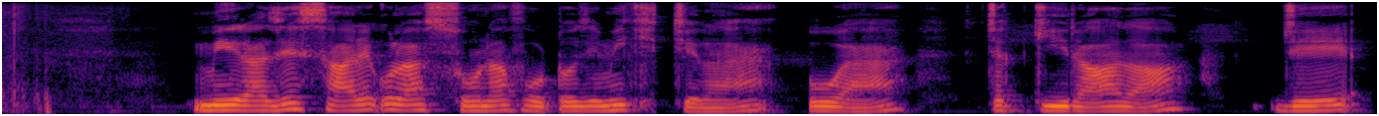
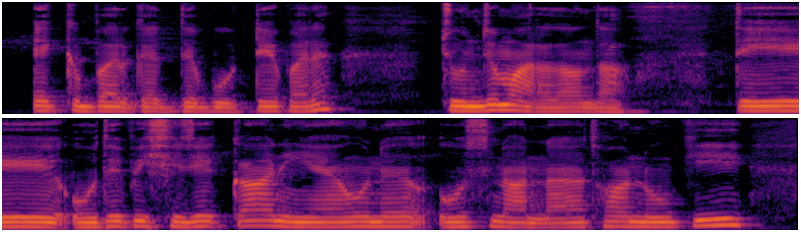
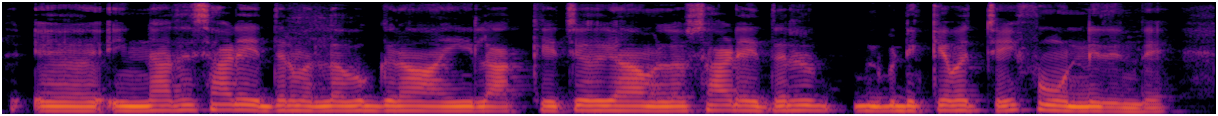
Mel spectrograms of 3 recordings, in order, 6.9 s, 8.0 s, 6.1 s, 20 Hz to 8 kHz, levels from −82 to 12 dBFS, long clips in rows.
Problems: none marked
